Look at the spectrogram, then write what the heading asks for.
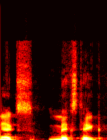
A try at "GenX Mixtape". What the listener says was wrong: Tape. Enunciate your words. With a P. Tape.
